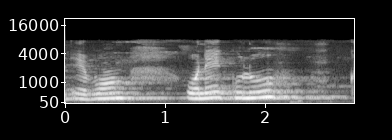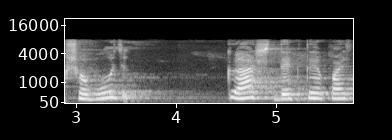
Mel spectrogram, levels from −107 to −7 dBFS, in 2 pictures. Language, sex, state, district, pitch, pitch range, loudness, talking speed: Bengali, female, Assam, Hailakandi, 255 Hz, 240-275 Hz, -17 LUFS, 60 wpm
